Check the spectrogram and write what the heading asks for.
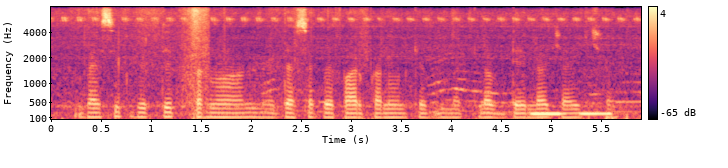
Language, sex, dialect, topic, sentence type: Maithili, male, Southern/Standard, banking, statement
